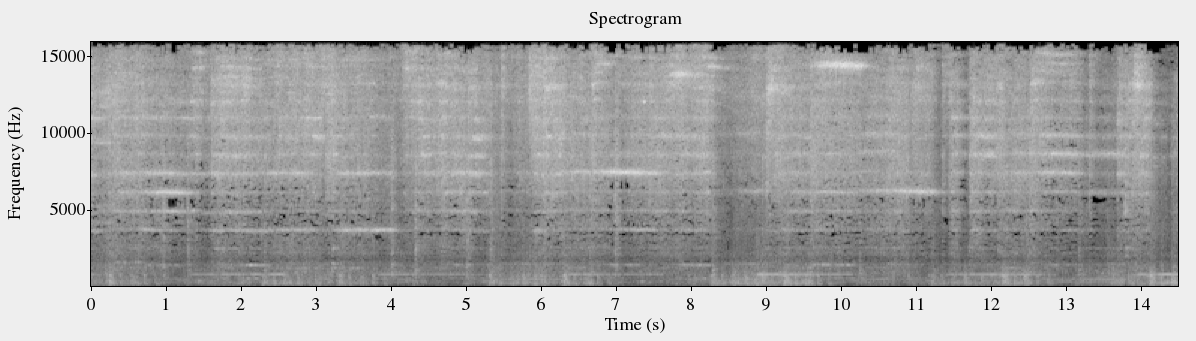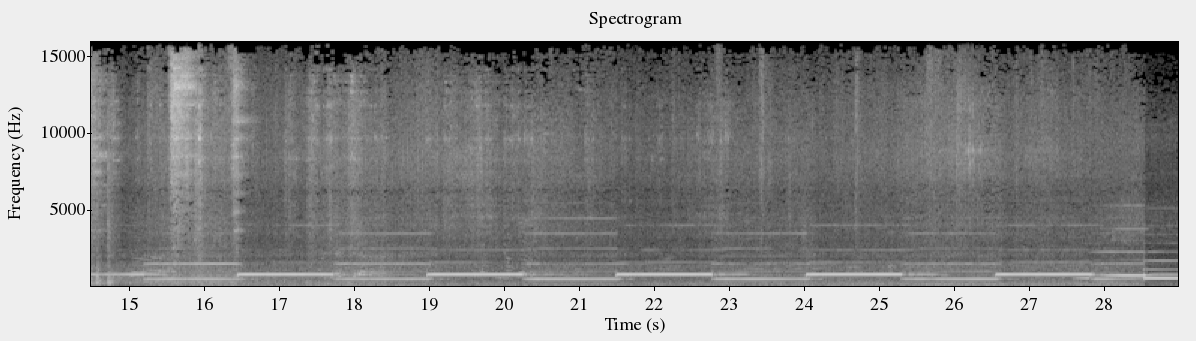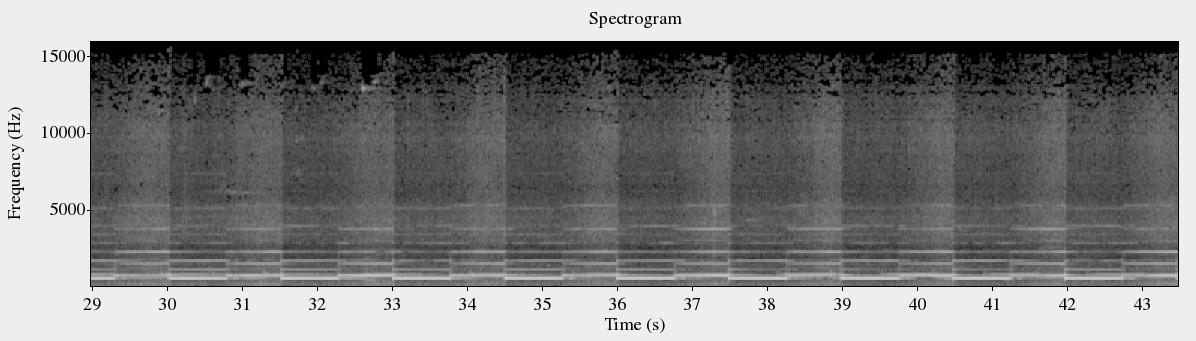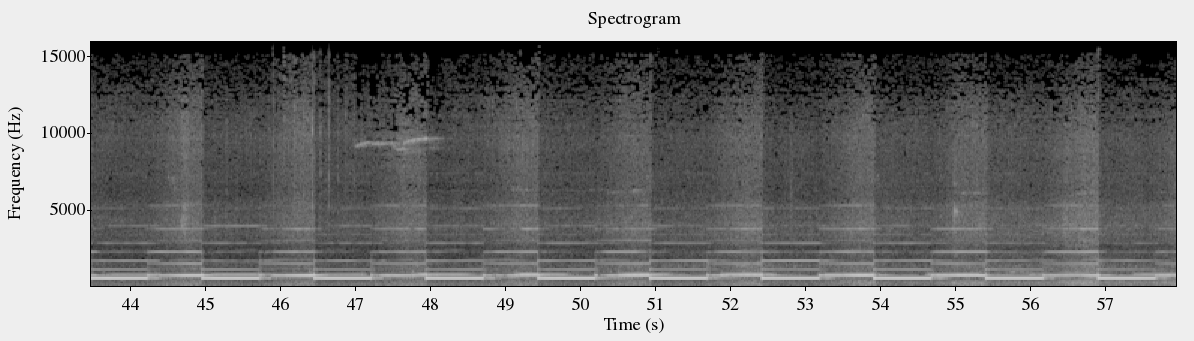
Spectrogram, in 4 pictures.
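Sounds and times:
two-tone level crossing alarm: 14.0s - 57.9s.

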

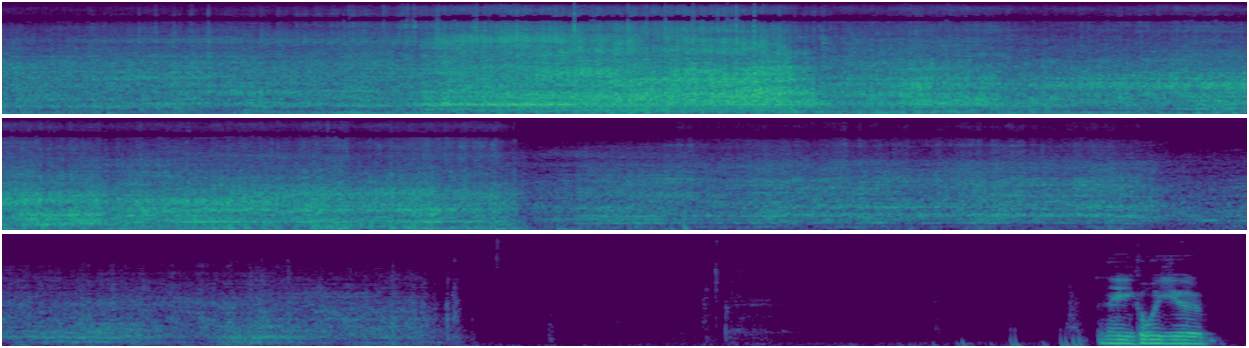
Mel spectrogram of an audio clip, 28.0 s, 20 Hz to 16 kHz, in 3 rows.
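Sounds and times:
model train motor whirring: 0.0s - 22.1s
wheels rumbling over rails: 0.0s - 22.2s.

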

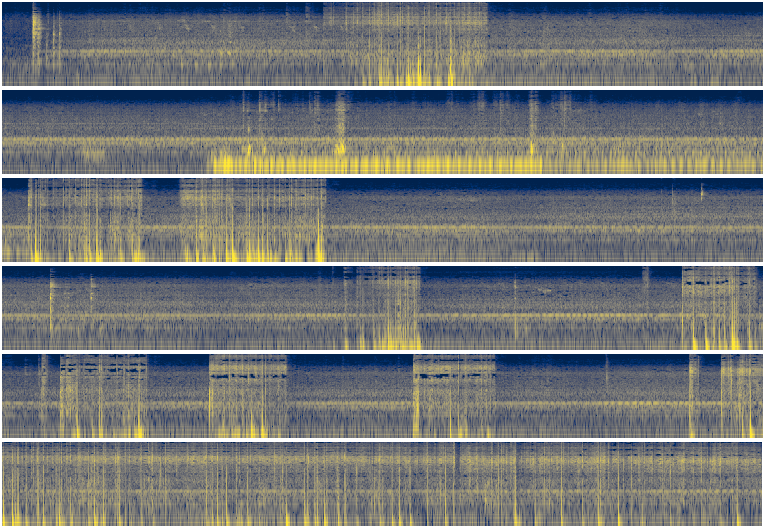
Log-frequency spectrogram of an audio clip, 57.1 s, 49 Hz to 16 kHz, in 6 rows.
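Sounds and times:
steady hum: 0.0s - 57.0s
arc welding crackle: 2.2s - 6.4s, 12.2s - 23.2s, 32.5s - 34.0s, 36.5s - 44.9s, 46.6s - 57.0s.

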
